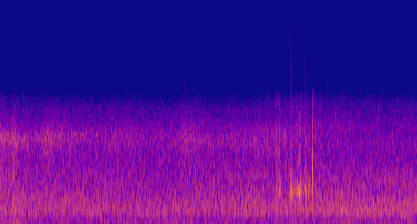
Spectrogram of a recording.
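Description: Steady outdoor city background noise, with a few brief short sounds about four seconds in.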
